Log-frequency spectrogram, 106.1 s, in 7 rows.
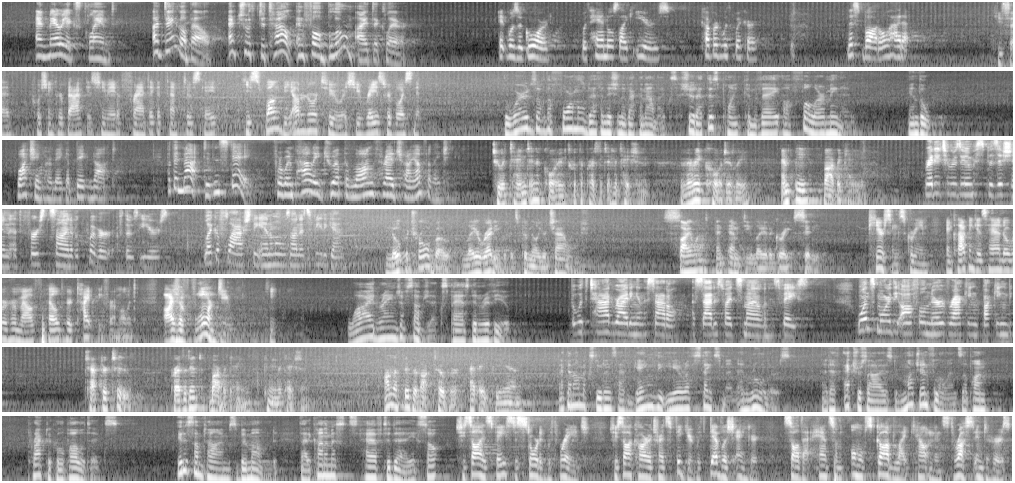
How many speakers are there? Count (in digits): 8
